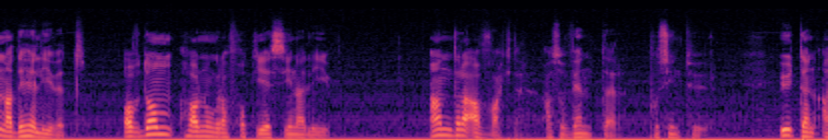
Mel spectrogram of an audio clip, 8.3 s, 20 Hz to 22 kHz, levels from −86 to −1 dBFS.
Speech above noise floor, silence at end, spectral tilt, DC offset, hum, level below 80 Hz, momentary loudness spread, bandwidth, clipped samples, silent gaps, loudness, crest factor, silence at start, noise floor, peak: 24 dB; 0 s; -5 dB/octave; 6%; none; -46 dBFS; 17 LU; 18 kHz; under 0.1%; none; -28 LUFS; 20 dB; 0 s; -51 dBFS; -8 dBFS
